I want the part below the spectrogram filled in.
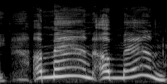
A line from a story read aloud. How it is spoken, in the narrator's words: cried she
